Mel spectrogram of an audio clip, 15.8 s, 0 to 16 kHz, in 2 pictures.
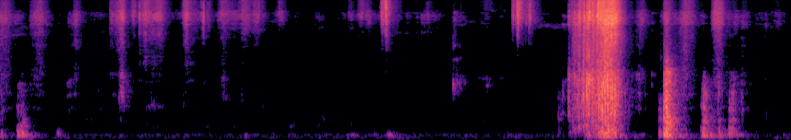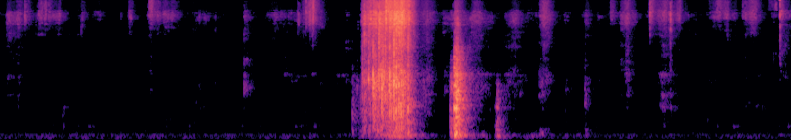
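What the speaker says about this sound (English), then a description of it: "2 shuffles for Geminis" Two bursts of riffle shuffling, each a quick cascading flutter of cards followed by a tap, separated by a quiet stretch with faint handling noises.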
